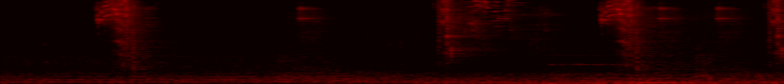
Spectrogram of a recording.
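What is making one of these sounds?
A storage locker slides open with a short whoosh.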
